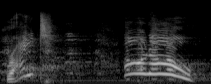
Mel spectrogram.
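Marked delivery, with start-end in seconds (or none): 1.2-2.1 high, loud comic horror; mock dismay. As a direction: shriek of comic disappointment. Realizing mob targets his side.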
